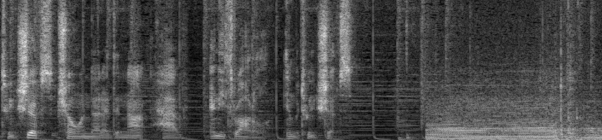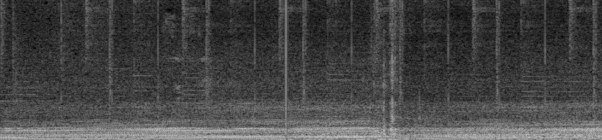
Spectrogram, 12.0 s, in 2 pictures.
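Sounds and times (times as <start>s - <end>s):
car engine at full throttle: 4.2s - 12.0s.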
